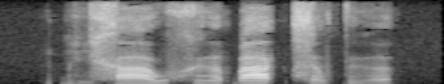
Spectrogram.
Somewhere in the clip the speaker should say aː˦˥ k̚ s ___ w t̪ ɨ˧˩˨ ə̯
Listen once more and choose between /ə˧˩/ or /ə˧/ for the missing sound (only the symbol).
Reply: ə˧˩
